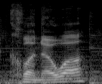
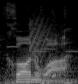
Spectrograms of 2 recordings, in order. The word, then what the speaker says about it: Klonoa: americans probably pronounce this clinoa i know i have most of my life but the actual proper japanese pronunciation of this name is klonois clonawa door to phantom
